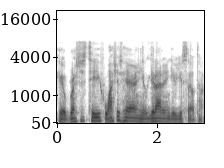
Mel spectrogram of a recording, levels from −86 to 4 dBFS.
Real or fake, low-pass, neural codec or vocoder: fake; 7.2 kHz; codec, 16 kHz, 16 kbps, FreqCodec, smaller model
